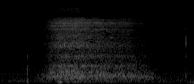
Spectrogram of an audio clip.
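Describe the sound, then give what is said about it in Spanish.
A single deep inhalation through the nose, a soft airy rush that swells and holds for about a second, faint, with tiny clicks just before and after. “Te invito a que tomes algunas respiraciones profundas de limpieza, inhalando por la nariz,”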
